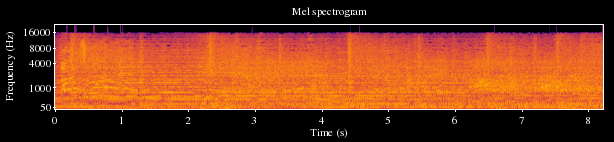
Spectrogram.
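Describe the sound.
A protest crowd shouts and yells without a break, a dense, loud roar of many voices that stays strong throughout, with sharp whoops and cries rising above the mass.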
